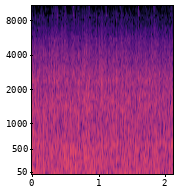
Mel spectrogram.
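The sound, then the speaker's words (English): Steady, dense rainfall pours down at night on a street with a sidewalk and street lamps, in a continuous hiss, fairly loud, with a broad even wash of sound and no voices. “On a night like tonight, when the street lamps are fuzzy halos and the rain starts coming down harder so that your footsteps make little slaps and squelches on the sidewalk,”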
